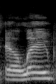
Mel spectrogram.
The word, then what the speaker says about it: Elay: My name is Elay, pronounced like LA like the city.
